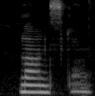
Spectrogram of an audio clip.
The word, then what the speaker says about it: Måneskin: It's Danish, means moonlight. Måneskin.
